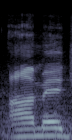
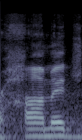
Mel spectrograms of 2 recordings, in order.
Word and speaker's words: Homage: I will rock an Amage or Homage, depending on how you want to pronounce it, t-shirt here and there.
